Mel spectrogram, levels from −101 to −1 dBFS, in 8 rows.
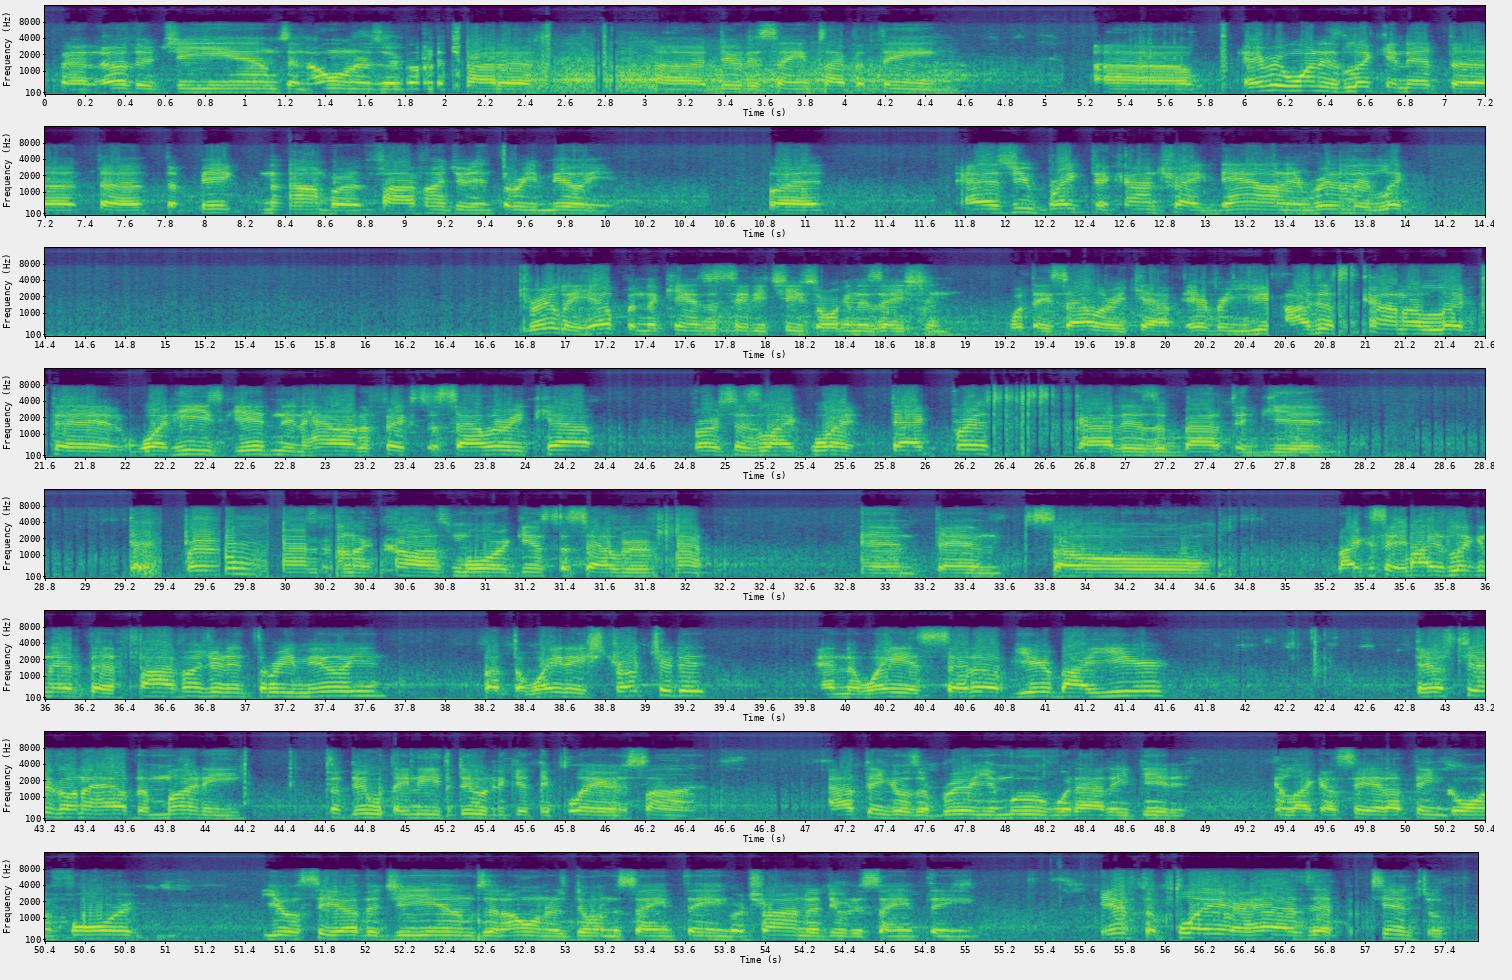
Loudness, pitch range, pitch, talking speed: -11 LUFS, 135-170 Hz, 150 Hz, 185 wpm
